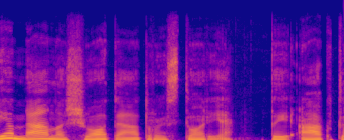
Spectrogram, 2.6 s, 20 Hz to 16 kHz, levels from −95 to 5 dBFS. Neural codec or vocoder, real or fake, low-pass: codec, 44.1 kHz, 3.4 kbps, Pupu-Codec; fake; 14.4 kHz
